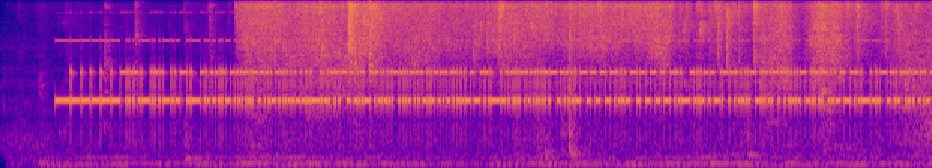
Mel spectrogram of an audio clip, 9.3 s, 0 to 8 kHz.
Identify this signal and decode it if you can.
RTTY (75 baud, 850 Hz shift), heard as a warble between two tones, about 1650 Hz centre, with the noise of a restroom. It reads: SV5HIB DE UR1F TNX FER CALL. UR RST 599 599. NAME JOSE JOSE. QTH …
